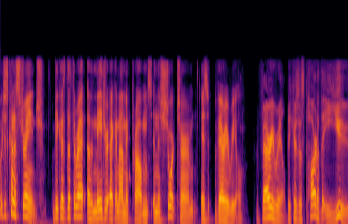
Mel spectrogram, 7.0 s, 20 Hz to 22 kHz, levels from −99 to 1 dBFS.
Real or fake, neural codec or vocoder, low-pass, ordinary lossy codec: real; none; 7.2 kHz; MP3, 48 kbps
